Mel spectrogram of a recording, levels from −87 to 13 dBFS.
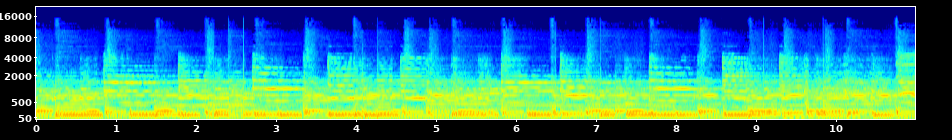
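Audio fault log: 2.23–2.60 s and 4.09–4.46 s: chunks out of order. Each spot has a brief jumbled stutter. One block of about 186 ms plays one block late, swapping places with its neighbour, so three hard joins cut through the waveform.
6.50–7.25 s and 9.10–9.85 s: chunks out of order. These are longer garbled passages, where the sound seems to jump ahead and then back. One 186 ms block arrives three blocks late, after the three that should follow it. Nothing is lost, but the reordering leaves three abrupt joins in each span.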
